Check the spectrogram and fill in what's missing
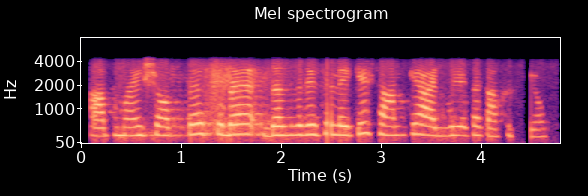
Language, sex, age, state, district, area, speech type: Urdu, female, 18-30, Uttar Pradesh, Gautam Buddha Nagar, rural, conversation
